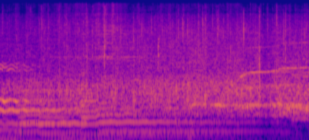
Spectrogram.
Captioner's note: cheering and applause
